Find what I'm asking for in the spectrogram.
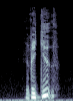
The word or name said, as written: rigid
